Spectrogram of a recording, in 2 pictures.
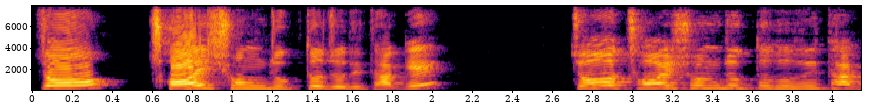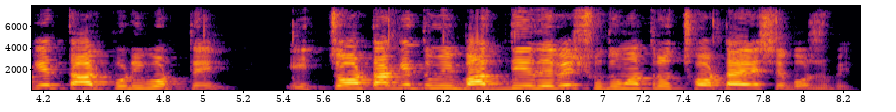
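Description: A man teaching a live online grammar class, repeating each point and checking that everyone understood. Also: very high voice. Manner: reads out and answers viewer comments, repeats points, asks if clear.

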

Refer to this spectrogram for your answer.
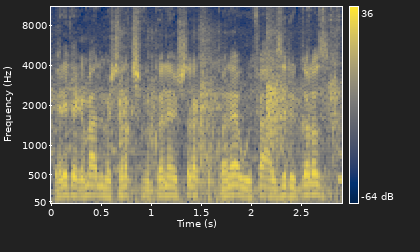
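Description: Rapid-fire Egyptian man reporting over street noise. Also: a little high, little pitch movement. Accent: Egyptian Arabic. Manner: repetitive announcing of prices to viewers. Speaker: market vlogger, presenter. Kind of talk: street-market price report. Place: outdoor street market. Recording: very noisy outdoor street with traffic.

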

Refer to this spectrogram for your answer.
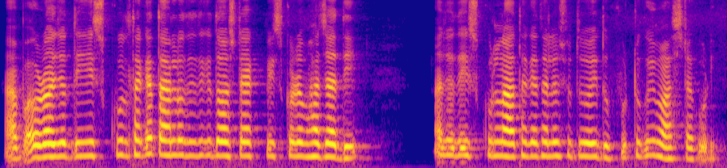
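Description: A woman's voice: on the high side, steady tone, fast, gravelly. A woman in her thirties chatting in a homely, rambling way as she narrates a cooking vlog in her home kitchen. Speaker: housewife vlogger.

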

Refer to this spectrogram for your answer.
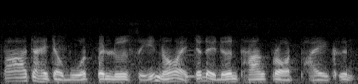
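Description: An actor playing a kind, wise old male hermit who speaks gently to his grandson, in an old cartoon. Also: mid-range voice, quick pace, slight background noise, lightly acted. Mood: fatherly. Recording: tinny old film soundtrack with music.

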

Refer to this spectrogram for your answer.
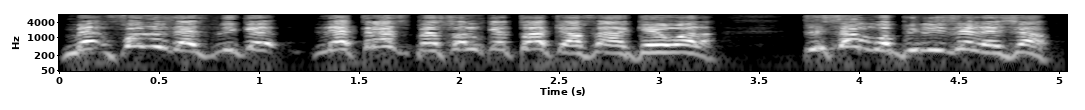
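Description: A man with an Ivorian French accent ranting on a political livestream, scolding and shouting, then dropping to low mutters. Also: animated, brisk, dry recording, clean studio sound. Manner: shouting, scolding, swings between loud outbursts and low muttering. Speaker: online video commentator. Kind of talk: heated political livestream rant.

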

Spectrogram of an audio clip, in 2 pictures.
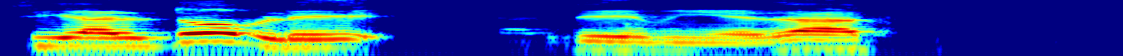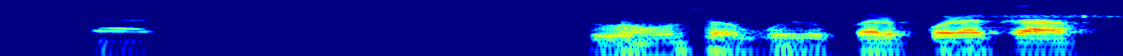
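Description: A middle-aged male math teacher in a headset patiently works through a problem at a whiteboard in a small home room during an online class, explaining step by step and asking questions. His mid-range voice is expressive and slow. The video call audio is dull, lo-fi and dry.

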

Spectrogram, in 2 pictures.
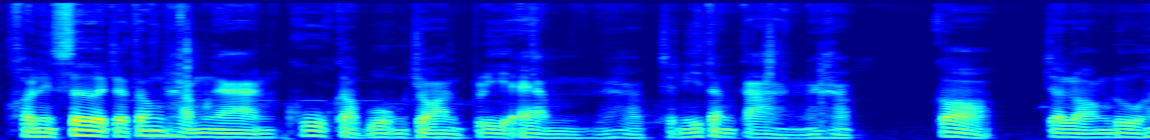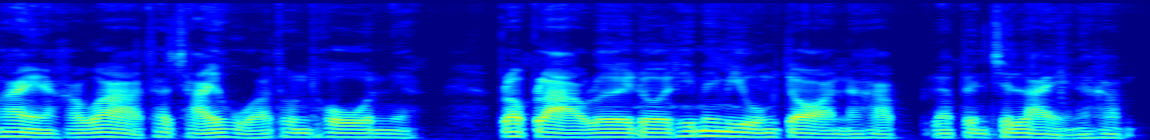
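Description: A man's voice: rumbling low, brisk, a little mellow, no room sound. A man giving an informal, polite product demonstration as an equipment reviewer, often ending phrases with courtesy particles.

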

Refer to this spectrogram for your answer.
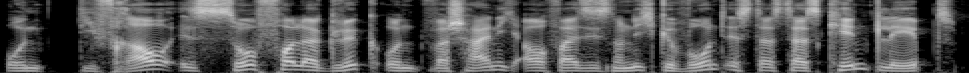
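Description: A man in his forties hosts a chatty podcast over a remote call, his pitch swinging up and down as he jokes and teases. The sound is dry and close, with no room around it. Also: animated, a little mellow, no room sound. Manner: playful, teasing, quick banter. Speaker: podcast host. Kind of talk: casual chat. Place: office.

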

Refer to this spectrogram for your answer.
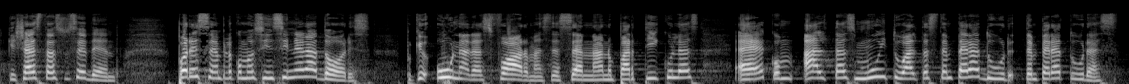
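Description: Lecturer, female, high pitch, explanatory, recorded in a reverberant hall. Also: a bit bright. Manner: explanatory, often checks in with the audience. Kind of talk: public lecture.

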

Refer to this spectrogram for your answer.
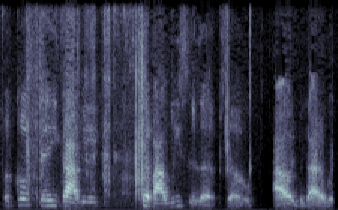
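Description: A woman's voice: sits low, animated, normal speed, a little mellow, a little hiss or hum, poor audio. A woman from Newark, brash and profane in casual comedic banter. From Newark, New Jersey.

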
